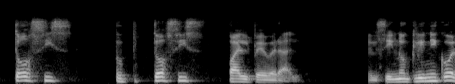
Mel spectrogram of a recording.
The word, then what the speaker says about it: ptosis: El signo clínico se denominais, se escribe con p al principio, tosis pctosis palpebral.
